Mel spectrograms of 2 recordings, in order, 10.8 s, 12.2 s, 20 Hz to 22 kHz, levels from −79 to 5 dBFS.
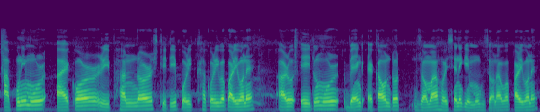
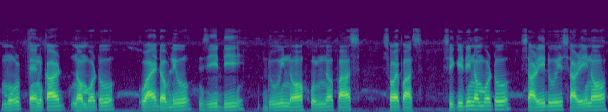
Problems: constant background noise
